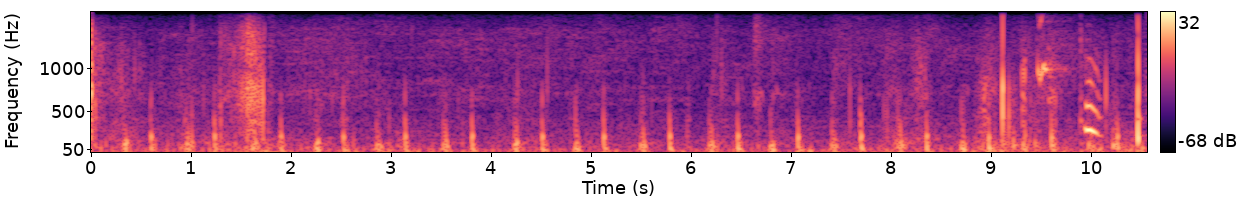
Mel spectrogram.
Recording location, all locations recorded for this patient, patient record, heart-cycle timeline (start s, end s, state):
tricuspid valve (TV)
aortic valve (AV)+pulmonary valve (PV)+tricuspid valve (TV)+mitral valve (MV)
#Age: Child
#Sex: Male
#Height: 103.0 cm
#Weight: 15.4 kg
#Pregnancy status: False
#Murmur: Absent
#Murmur locations: nan
#Most audible location: nan
#Systolic murmur timing: nan
#Systolic murmur shape: nan
#Systolic murmur grading: nan
#Systolic murmur pitch: nan
#Systolic murmur quality: nan
#Diastolic murmur timing: nan
#Diastolic murmur shape: nan
#Diastolic murmur grading: nan
#Diastolic murmur pitch: nan
#Diastolic murmur quality: nan
#Outcome: Normal
#Campaign: 2014 screening campaign
0.00	0.08	S2
0.08	0.32	diastole
0.32	0.42	S1
0.42	0.58	systole
0.58	0.68	S2
0.68	0.92	diastole
0.92	1.04	S1
1.04	1.22	systole
1.22	1.32	S2
1.32	1.60	diastole
1.60	1.72	S1
1.72	1.88	systole
1.88	1.98	S2
1.98	2.22	diastole
2.22	2.34	S1
2.34	2.52	systole
2.52	2.60	S2
2.60	2.84	diastole
2.84	2.96	S1
2.96	3.12	systole
3.12	3.22	S2
3.22	3.50	diastole
3.50	3.62	S1
3.62	3.80	systole
3.80	3.90	S2
3.90	4.22	diastole
4.22	4.34	S1
4.34	4.50	systole
4.50	4.60	S2
4.60	4.82	diastole
4.82	4.94	S1
4.94	5.12	systole
5.12	5.20	S2
5.20	5.48	diastole
5.48	5.60	S1
5.60	5.78	systole
5.78	5.86	S2
5.86	6.18	diastole
6.18	6.30	S1
6.30	6.46	systole
6.46	6.54	S2
6.54	6.78	diastole
6.78	6.90	S1
6.90	7.06	systole
7.06	7.16	S2
7.16	7.40	diastole
7.40	7.52	S1
7.52	7.68	systole
7.68	7.78	S2
7.78	8.06	diastole
8.06	8.18	S1
8.18	8.34	systole
8.34	8.44	S2
8.44	8.62	diastole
